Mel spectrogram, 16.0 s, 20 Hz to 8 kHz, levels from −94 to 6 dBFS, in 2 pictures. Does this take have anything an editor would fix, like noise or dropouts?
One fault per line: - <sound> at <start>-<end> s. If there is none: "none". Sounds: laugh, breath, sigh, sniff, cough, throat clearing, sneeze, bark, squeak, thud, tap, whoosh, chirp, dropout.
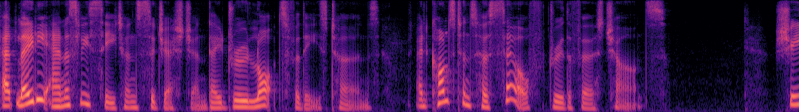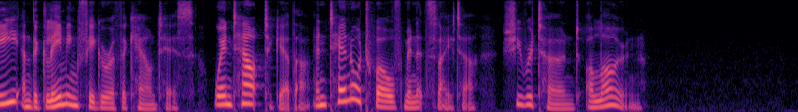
none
